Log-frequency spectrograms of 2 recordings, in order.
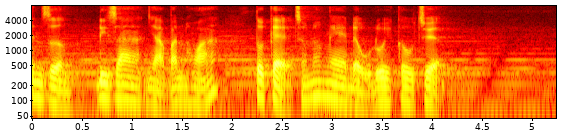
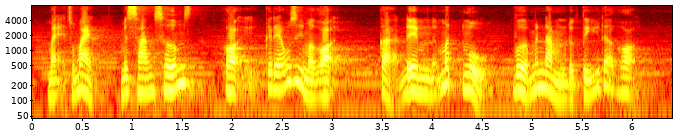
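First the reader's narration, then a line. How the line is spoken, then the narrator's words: Groggy angry shout. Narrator (Vietnamese): thằng Hợp, làm nó lồm cồm bò dậy quát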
